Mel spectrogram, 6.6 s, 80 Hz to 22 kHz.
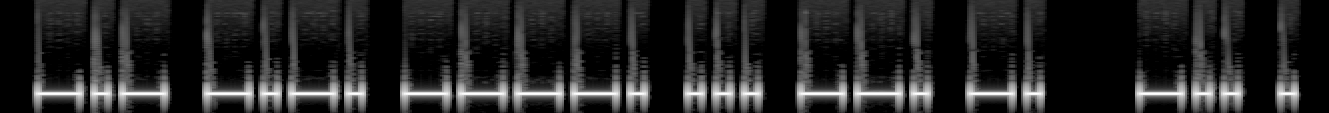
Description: Morse code, heard as a keyed tone, about 17 wpm, 700 Hz. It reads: KC9SGN DE
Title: USA Callsign DE Callsign 17wpm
